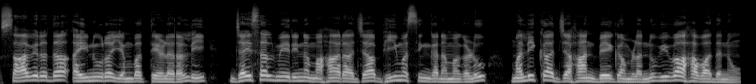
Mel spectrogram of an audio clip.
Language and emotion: Kannada, neutral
